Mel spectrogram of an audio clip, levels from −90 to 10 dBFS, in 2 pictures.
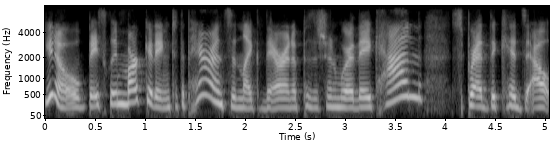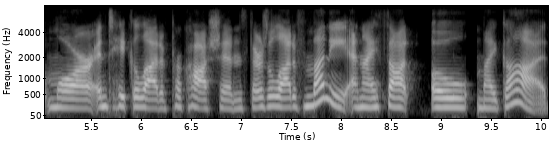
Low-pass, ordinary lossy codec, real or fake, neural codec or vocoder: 7.2 kHz; Opus, 64 kbps; real; none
